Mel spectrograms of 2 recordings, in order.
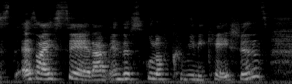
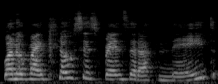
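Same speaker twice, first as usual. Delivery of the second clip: ordinary delivery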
